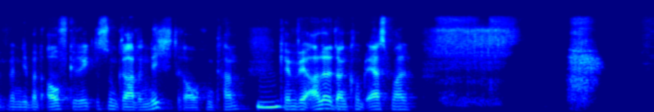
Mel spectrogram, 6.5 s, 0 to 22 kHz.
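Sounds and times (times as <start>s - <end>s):
speech: 0.0s - 4.7s
short sharp inhale through the mouth: 4.3s - 5.2s
person taking a deep breath exhaling to relax: 4.4s - 6.1s.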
